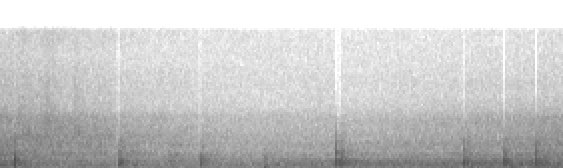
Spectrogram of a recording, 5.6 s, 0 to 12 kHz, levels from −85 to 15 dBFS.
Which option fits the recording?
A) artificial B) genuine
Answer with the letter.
B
